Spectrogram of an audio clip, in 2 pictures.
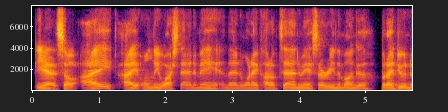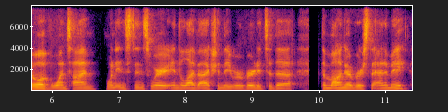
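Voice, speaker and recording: A man giving his views in casual podcast chat, speaking in a measured, hesitant way with many ums. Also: mid-range voice, level tone. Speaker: podcast guest.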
